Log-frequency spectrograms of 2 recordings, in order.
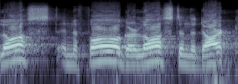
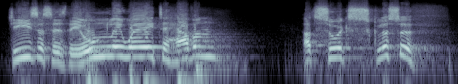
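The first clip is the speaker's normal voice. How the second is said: high, loud, indignant imitation of a critic; mock objection; 7 semitones higher, 4 dB louder than usual. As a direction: play the scandalised objector. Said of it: "some to object and say".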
